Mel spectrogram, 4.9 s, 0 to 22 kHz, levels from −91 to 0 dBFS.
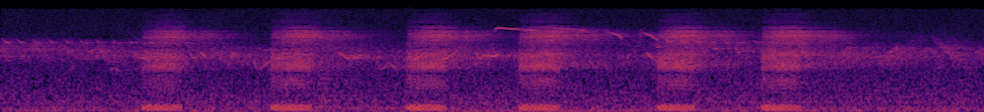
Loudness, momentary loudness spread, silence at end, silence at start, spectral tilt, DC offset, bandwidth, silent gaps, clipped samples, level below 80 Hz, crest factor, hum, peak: -41 LUFS; 9 LU; 0 s; 0 s; -1.5 dB/octave; under 0.1%; 16 kHz; none; under 0.1%; -60 dBFS; 18 dB; none; -26 dBFS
